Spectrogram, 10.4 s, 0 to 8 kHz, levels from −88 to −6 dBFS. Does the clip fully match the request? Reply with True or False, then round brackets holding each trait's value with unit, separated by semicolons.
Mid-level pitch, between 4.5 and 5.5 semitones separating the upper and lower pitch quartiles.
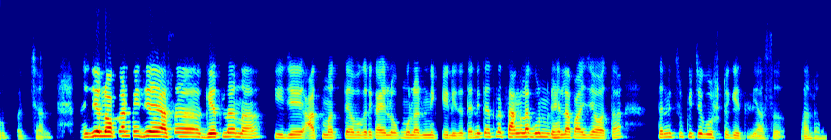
True (170 Hz; 5.1 semitones)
